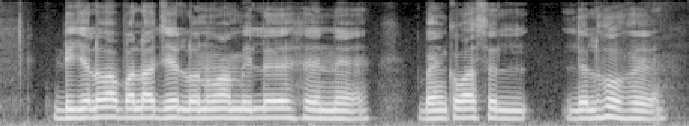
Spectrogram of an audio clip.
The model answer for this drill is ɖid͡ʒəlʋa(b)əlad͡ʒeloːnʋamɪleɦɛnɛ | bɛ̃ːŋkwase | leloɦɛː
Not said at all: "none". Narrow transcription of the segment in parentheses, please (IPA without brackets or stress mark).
b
